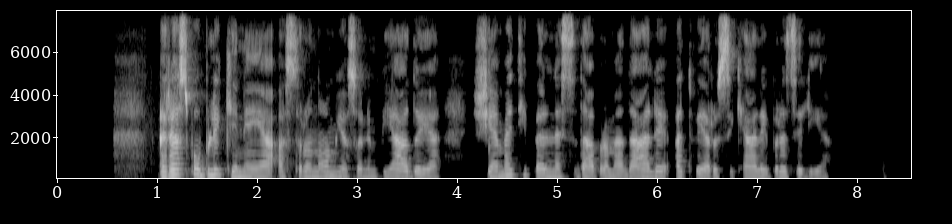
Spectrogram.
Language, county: Lithuanian, Kaunas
